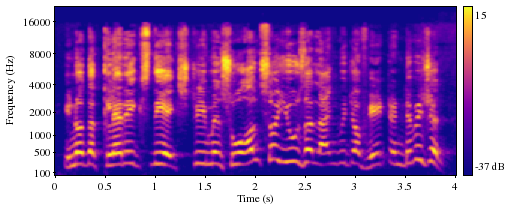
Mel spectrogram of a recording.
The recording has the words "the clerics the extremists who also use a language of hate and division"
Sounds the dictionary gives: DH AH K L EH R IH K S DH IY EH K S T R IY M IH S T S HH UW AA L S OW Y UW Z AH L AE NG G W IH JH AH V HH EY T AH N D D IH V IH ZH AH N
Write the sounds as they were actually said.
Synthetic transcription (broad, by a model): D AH K L EH R IH K S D IY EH K S T R IY M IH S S HH UW AA L S OW Y UW Z AH L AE NG G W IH JH AH V HH EY T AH N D D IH V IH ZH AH N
